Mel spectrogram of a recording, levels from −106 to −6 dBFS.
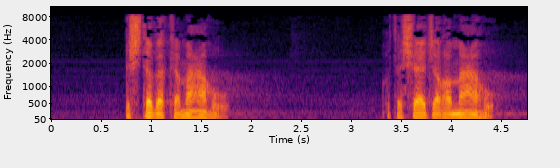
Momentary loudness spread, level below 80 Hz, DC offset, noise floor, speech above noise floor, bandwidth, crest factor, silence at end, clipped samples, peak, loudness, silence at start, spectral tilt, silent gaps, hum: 14 LU; -54 dBFS; under 0.1%; -70 dBFS; 42 dB; 8.8 kHz; 22 dB; 0.35 s; under 0.1%; -10 dBFS; -29 LUFS; 0.75 s; -5.5 dB/octave; none; none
